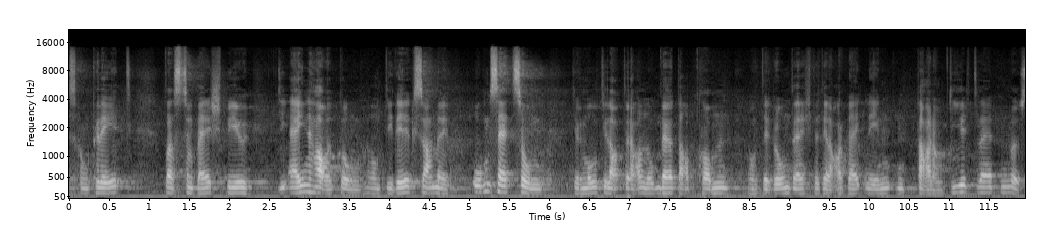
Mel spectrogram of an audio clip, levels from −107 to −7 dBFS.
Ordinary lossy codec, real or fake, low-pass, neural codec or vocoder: none; fake; 14.4 kHz; codec, 44.1 kHz, 2.6 kbps, SNAC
